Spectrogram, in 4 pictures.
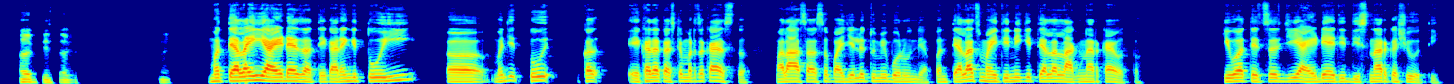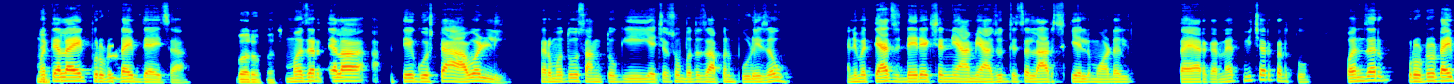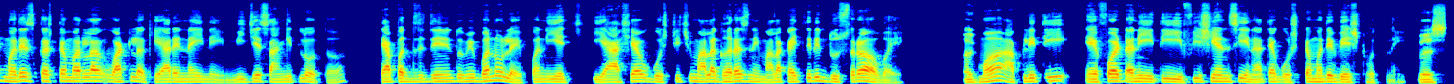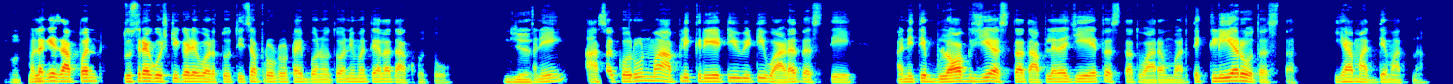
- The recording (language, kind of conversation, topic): Marathi, podcast, सर्जनशील अडथळा आला तर तुम्ही सुरुवात कशी करता?
- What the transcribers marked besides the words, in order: in English: "आयडिया"; tapping; in English: "आयडिया"; in English: "एक्झॅक्ट"; in English: "प्रोटोटाइप"; in English: "लार्ज स्केल मॉडल"; in English: "प्रोटोटाइपमध्येच कस्टमरला"; in English: "एफर्ट"; in English: "एफिशियंसी"; in English: "प्रोटोटाइप"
